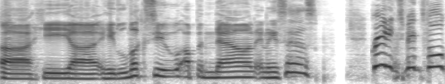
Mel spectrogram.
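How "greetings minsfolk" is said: squeaky, very high, tiny owl voice. Voicing a little owl who greets the players from his door: little owl character voice. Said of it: "a Technicolor little owl".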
